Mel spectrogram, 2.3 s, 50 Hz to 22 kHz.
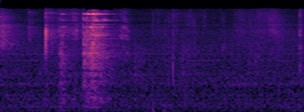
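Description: Plastic clicks and a short scraping snap from an HP 245 G8 laptop's plastic bottom case as its edge is worked with a plastic card to free or seat the case clips. There are a few quick clicks about half a second in, then the loudest sound, a brief scrape-snap, then nothing more.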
